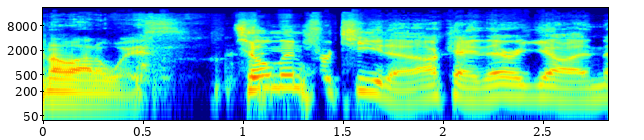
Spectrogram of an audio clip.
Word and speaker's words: Fertitta: Did I pronounce that right? Is it the Fertitta Center or Fertitta? Fertitta.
